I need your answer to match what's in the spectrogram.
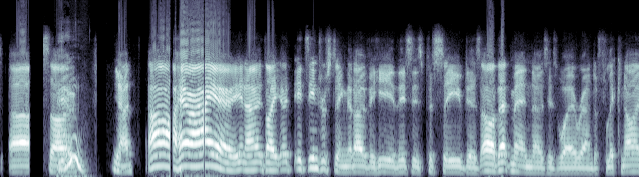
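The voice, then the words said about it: Australian accent. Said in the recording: “came in from the Australian suburbs ... moved over here to the UK, where my accent”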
